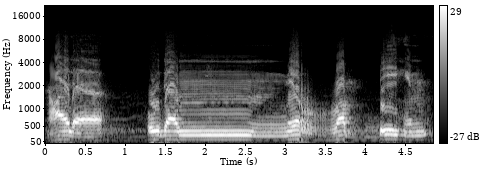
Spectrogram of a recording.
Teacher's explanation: را کو ہیوی کریں گے می کو را ملاتے ہوئے بھی, اور جب را کو دوبارہ ریپیٹ کیا جائے گا تب بھی.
